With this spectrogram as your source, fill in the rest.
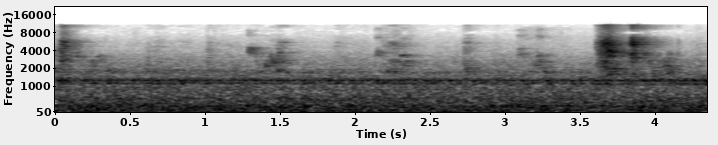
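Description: A city transit train rolls on its rails with a steady, continuous rumble and broadband rail noise throughout, a few brief higher squeals or hisses near the end.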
